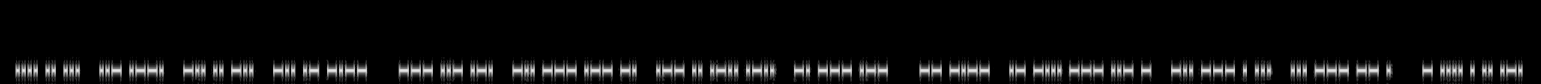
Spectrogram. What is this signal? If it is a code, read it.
Morse code, heard as a keyed tone, about 40 wpm, 650 Hz. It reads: HIS UP DID DAY OUR DOWN WILL NOW MY ABOUT DOES SOME THEIR
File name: Engelske ord 40-40 wpm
